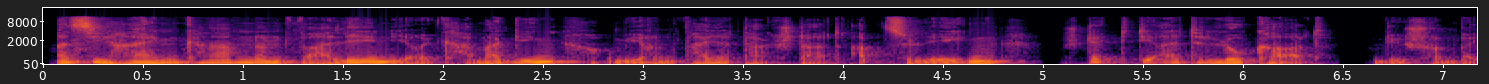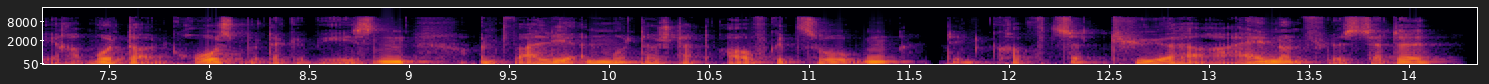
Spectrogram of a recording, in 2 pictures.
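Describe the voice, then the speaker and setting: Deep, gravelly male audiobook narrator. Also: moderate pace, hardly any pauses. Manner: expressive storytelling. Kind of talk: audiobook reading.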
